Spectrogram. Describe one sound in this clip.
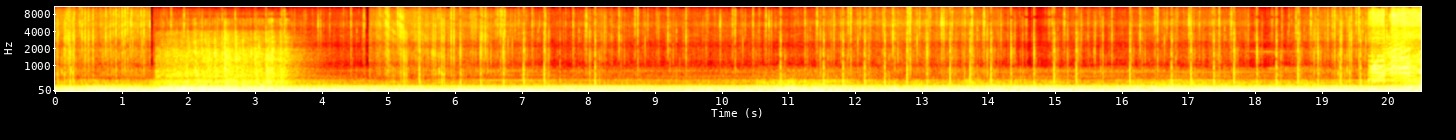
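Footsteps tap steadily on a stone floor in an echoing hall.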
